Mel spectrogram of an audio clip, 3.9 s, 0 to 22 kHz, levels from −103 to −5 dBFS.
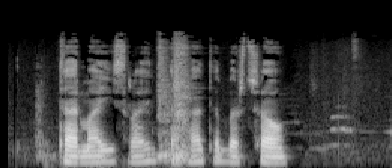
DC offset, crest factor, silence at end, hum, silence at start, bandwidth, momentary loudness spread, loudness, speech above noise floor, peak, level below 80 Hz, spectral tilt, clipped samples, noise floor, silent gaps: under 0.1%; 24 dB; 0.45 s; none; 0.35 s; 11 kHz; 8 LU; -25 LUFS; 27 dB; -4 dBFS; -56 dBFS; -5 dB/octave; under 0.1%; -51 dBFS; none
